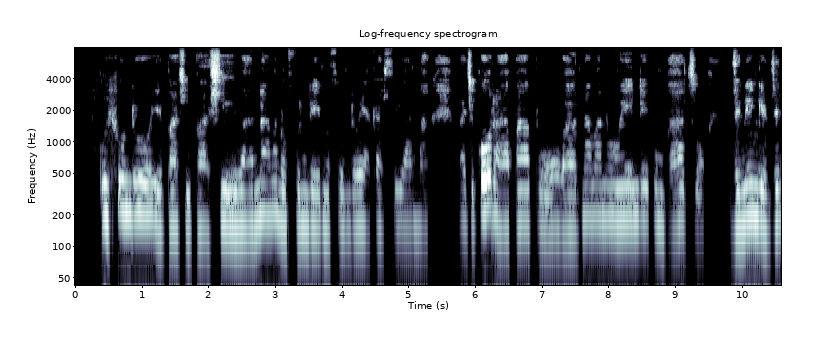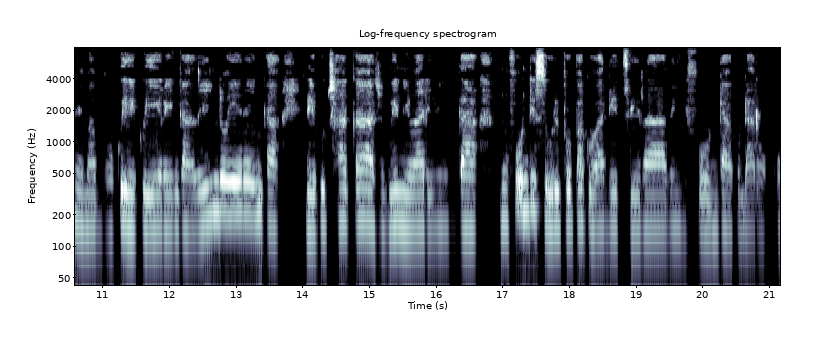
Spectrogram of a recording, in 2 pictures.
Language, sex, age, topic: Ndau, male, 18-24, education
